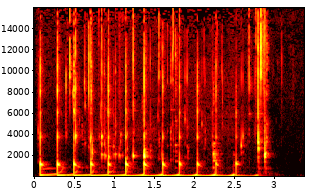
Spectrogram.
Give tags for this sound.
pour; liquid; 16bit; alcohol; booze; pouring; liquor; bottle

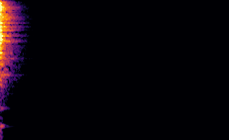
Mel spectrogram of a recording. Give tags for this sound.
field-recording; impact

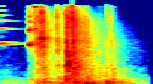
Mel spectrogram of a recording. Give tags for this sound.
door; close; slam; house; home; wood; indoor; squeak

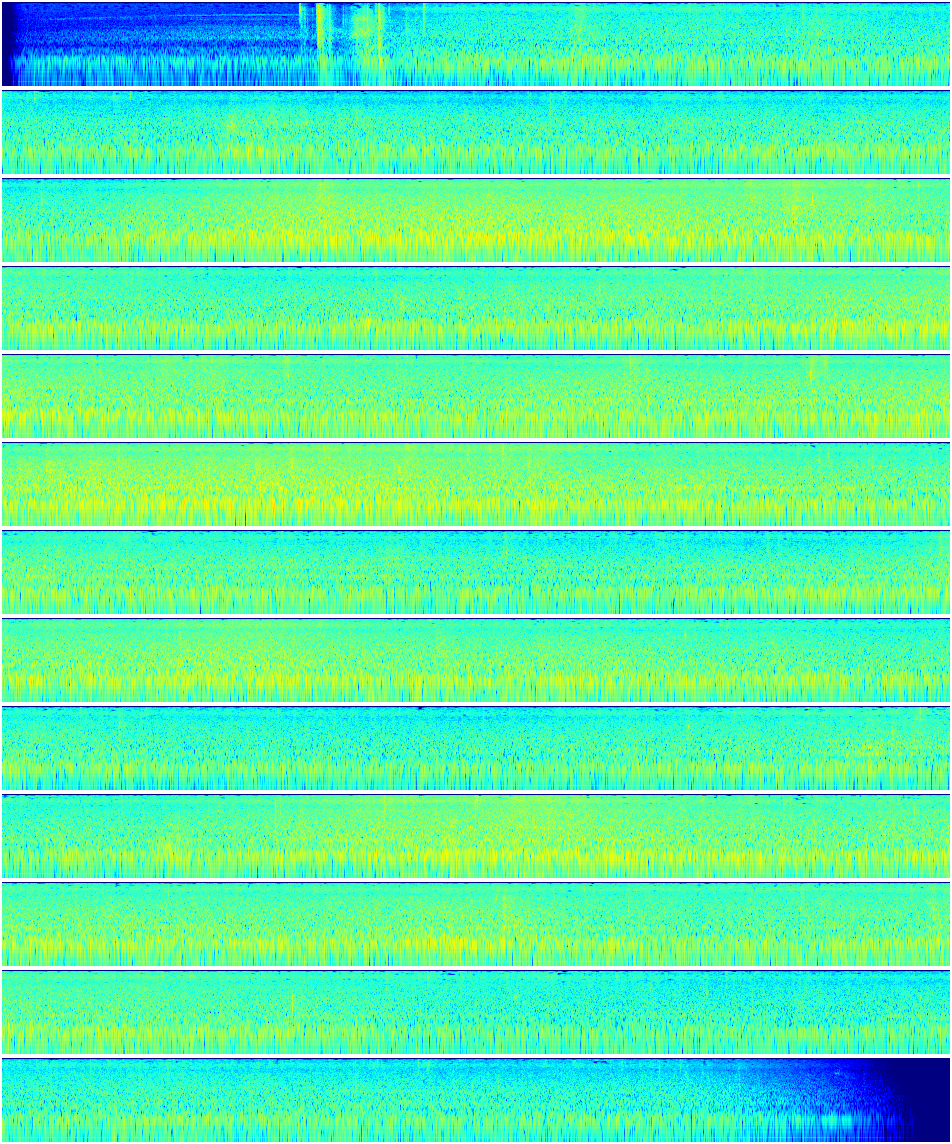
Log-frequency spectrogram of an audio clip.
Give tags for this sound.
bleak; calm; cold; February; field-recording; freezing; gusts; heavy-winds; howling; nature; soothing; storm; weather; wind; windstorm; winter

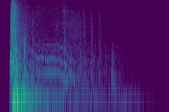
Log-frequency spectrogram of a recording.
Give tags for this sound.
sports; engine; ignition; vehicle; automobile; car

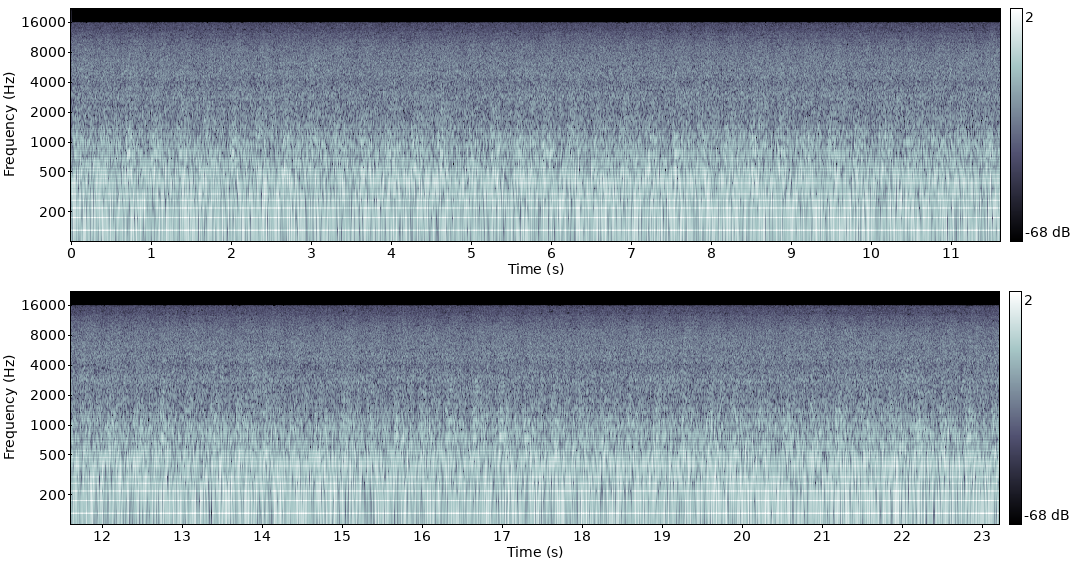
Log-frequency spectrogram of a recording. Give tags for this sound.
engine; factory; industrial; loop; machine; machinery; mechanical; motor; robot

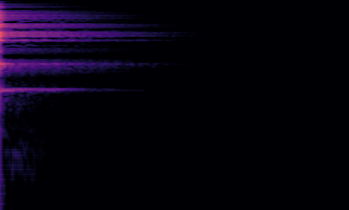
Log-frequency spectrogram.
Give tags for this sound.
bell; ceramic; chime; drum; groovy; metal; percussion; percussive; rhythm

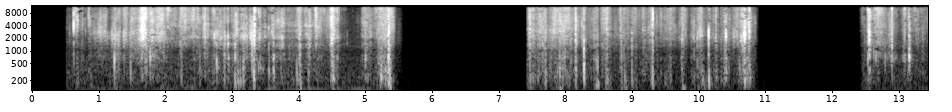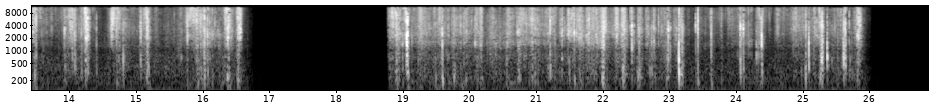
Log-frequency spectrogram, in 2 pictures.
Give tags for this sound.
acrylic; cloth; clothes; clothing; cotton; dressing; foley; handle; jacket; movement; Nylon; rustle

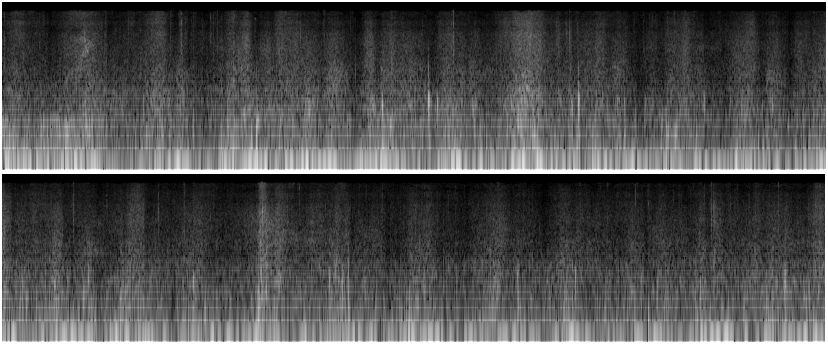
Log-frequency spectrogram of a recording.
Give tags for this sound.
crunch; footsteps; POV; quad; snow; walking

